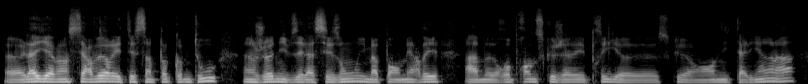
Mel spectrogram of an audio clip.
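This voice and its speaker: A man's voice: on the low side, steady tone, a little fast, hardly any pauses, dark tone, no room sound, studio quality. A male host delivering a comedic rant on a livestream show, exasperated and swearing, repeating his grumbles.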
